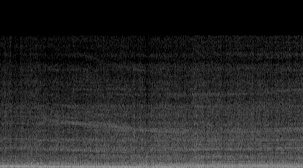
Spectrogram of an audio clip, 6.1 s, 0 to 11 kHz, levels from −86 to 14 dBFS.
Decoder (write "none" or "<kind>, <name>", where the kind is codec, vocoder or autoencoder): none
